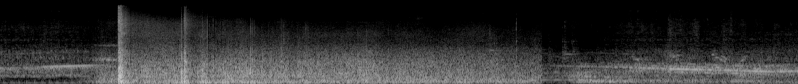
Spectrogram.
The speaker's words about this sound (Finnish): Gaasasta ammuttu raketti osuu rakennukseen lähellä Tel Avivia Israelissa.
